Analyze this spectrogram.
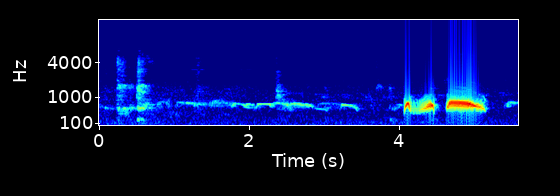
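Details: Spotted dove cooing for stimulating birds in training: faint, soft murmuring notes first, then one loud two-part coo, a brief clipped note followed by a longer, full, falling coo.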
